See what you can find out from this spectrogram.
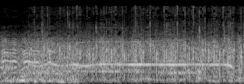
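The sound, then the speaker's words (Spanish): A live show audience breaks into applause for a performer who has just spoken a little Spanish. The clapping is loud and dense and holds steady throughout. “Y claro, el público estalla, se lo agradece.”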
